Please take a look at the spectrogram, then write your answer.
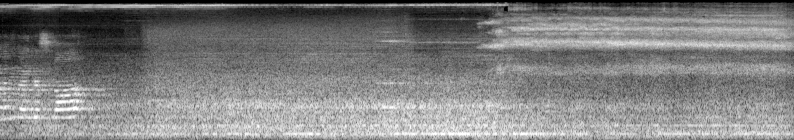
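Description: A Hikari express train on the Tokaido Shinkansen rolls into Maibara station with steady rumbling and high metallic wheel squeal rising toward the end, while a voice speaks Japanese platform announcements over it.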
